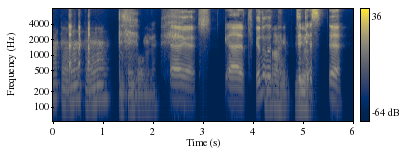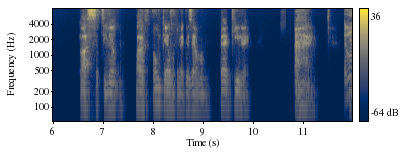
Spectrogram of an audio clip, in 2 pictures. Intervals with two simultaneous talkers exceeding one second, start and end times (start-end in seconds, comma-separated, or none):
none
